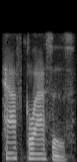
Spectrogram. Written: half-glasses

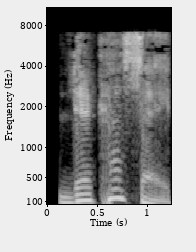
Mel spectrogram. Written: decussately

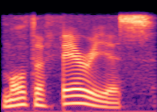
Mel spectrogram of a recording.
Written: multifarious

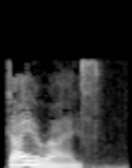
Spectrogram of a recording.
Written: diarize

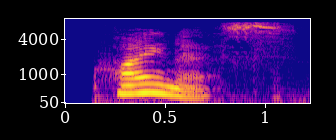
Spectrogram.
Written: clinous

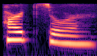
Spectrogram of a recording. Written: heartsore

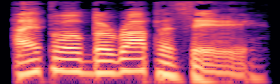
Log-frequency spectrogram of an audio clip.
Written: hypobaropathy

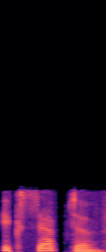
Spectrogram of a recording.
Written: exceptive

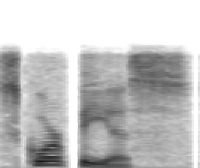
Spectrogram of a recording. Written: Scorpius

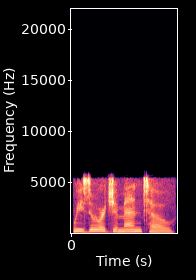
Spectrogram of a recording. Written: risorgimento

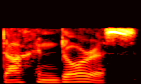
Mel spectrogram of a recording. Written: doch-an-dorris

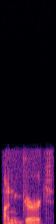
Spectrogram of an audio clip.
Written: ungirt

